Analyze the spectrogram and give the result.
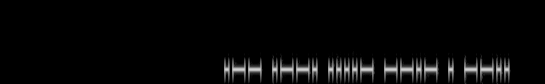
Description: Morse code, heard as a keyed tone, about 30 wpm, 700 Hz. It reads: WP4QEZ
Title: USA Call Signs - 6 Characters - Repeated 2x - 30wpm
